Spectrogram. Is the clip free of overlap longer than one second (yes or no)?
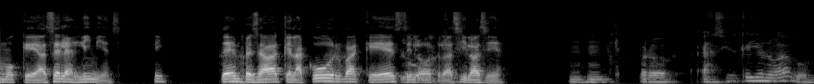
no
